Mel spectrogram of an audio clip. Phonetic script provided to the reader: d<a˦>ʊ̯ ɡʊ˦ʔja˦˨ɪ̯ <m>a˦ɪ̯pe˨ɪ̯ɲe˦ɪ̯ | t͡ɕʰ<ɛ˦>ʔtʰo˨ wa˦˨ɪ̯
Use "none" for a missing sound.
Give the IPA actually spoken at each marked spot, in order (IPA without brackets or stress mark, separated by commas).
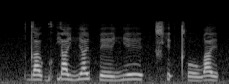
a˦˨, ɲ, ɪ˦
